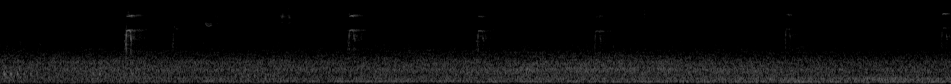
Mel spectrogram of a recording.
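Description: Short, sharp, high bird calls, about seven of them at irregular intervals, the two loudest about a second in and three and a half seconds in, over a steady low background rumble.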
